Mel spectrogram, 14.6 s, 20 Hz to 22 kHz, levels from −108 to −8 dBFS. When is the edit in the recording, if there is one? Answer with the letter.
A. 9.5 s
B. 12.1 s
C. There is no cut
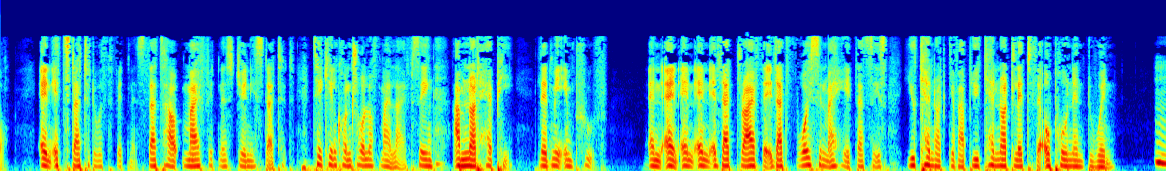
C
